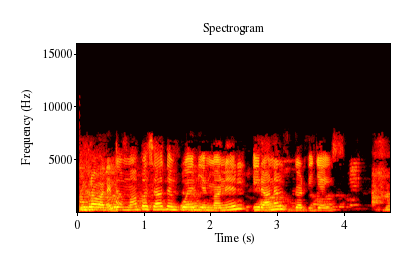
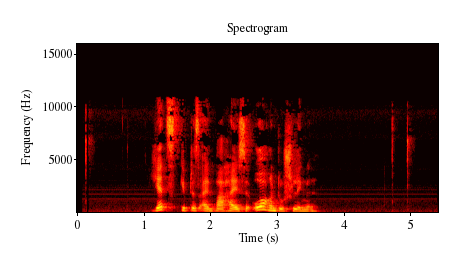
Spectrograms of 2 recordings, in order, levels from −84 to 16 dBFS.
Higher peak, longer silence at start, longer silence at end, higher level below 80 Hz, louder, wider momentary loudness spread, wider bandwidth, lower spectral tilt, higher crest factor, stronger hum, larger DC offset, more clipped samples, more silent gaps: first, 0 dBFS vs -4 dBFS; second, 0.05 s vs 1.15 s; second, 0 s vs 1.8 s; first, -58 dBFS vs -68 dBFS; first, -14 LUFS vs -21 LUFS; second, 15 LU vs 25 LU; second, 7.8 kHz vs 11.5 kHz; about the same, -3 dB/octave vs -3.5 dB/octave; second, 14 dB vs 20 dB; neither; neither; neither; neither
